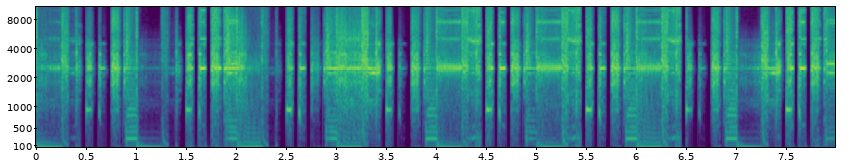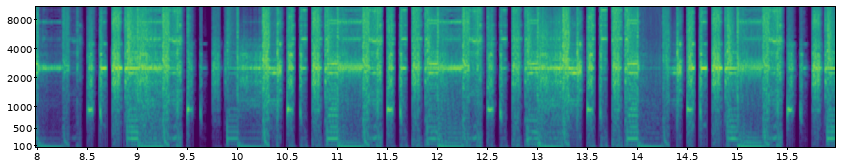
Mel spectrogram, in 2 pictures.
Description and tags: DestructoBreak2 LC 120bpm
breakbeat, distorted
